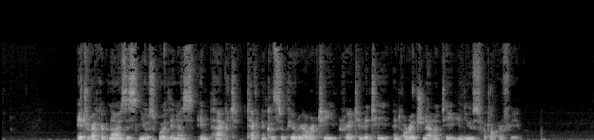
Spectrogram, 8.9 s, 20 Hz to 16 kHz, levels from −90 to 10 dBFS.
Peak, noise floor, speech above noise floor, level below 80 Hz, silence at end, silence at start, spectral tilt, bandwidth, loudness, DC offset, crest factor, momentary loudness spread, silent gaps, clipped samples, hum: -4 dBFS; -64 dBFS; 40 dB; -60 dBFS; 0.75 s; 1.15 s; -5.5 dB/octave; 11.5 kHz; -24 LUFS; under 0.1%; 20 dB; 10 LU; none; under 0.1%; none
